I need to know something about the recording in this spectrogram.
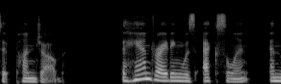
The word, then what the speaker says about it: Punjab: You must pronounce it Punjab.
